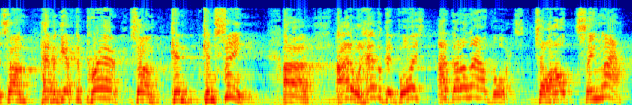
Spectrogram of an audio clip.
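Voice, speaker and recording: In a church, a man delivers an informal sermon that is folksy and self-mocking, full of repeated phrases and loud exclamations. His voice is very high-pitched, and the recording is rough.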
